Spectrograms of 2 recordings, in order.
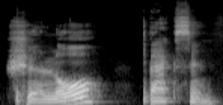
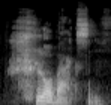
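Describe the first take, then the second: First: The word is said slowly, split into parts. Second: The word is said whole at normal speed.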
